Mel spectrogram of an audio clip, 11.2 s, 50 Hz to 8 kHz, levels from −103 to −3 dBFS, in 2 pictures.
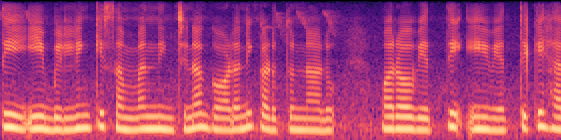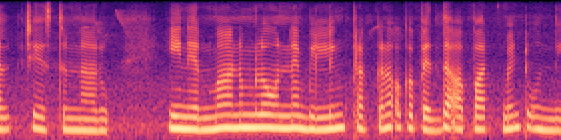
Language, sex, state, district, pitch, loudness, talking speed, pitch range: Telugu, female, Andhra Pradesh, Srikakulam, 220 Hz, -14 LUFS, 110 wpm, 205-230 Hz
